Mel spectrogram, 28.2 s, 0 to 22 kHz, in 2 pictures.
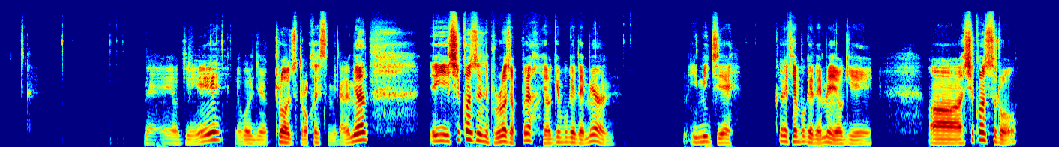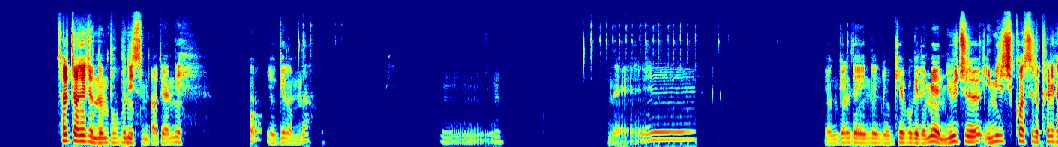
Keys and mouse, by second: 0.8 click, 1.5 click, 2.8 click, 3.0 click, 8.3 click, 9.1 alt+middle click, 10.0 click, 18.2 click, 18.6 click, 19.4 right click, 22.0 click, 22.2 click, 24.5 click, 25.4 click, 27.1 click, 28.1 alt+middle click.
